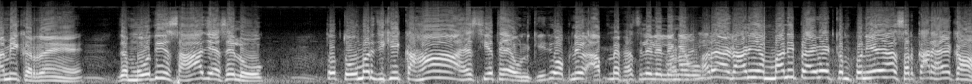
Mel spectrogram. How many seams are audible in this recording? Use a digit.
1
